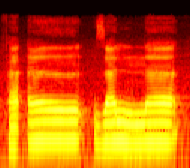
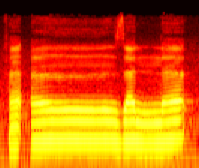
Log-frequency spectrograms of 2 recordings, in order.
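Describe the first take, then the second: No difference in how they are said.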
